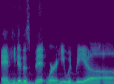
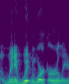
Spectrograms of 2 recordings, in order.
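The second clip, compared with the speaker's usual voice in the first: ordinary delivery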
